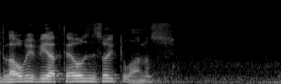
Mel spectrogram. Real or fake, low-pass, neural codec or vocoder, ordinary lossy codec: fake; 7.2 kHz; codec, 16 kHz, 4 kbps, X-Codec, HuBERT features, trained on general audio; none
